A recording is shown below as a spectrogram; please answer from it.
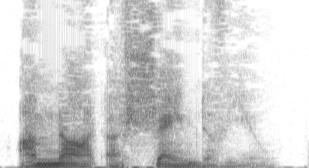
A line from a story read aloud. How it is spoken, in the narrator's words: I said firmly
